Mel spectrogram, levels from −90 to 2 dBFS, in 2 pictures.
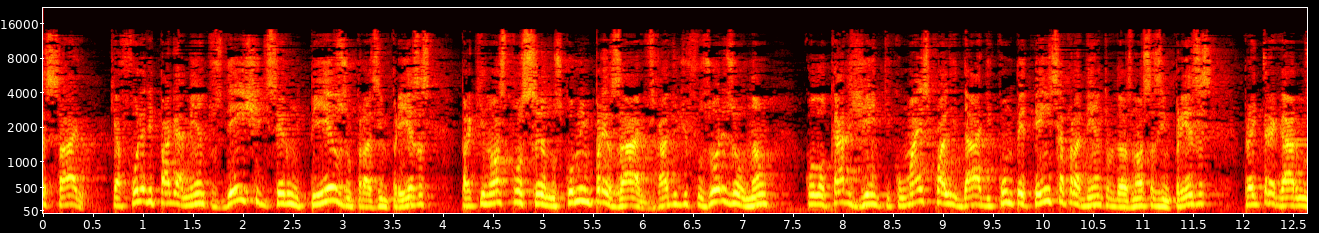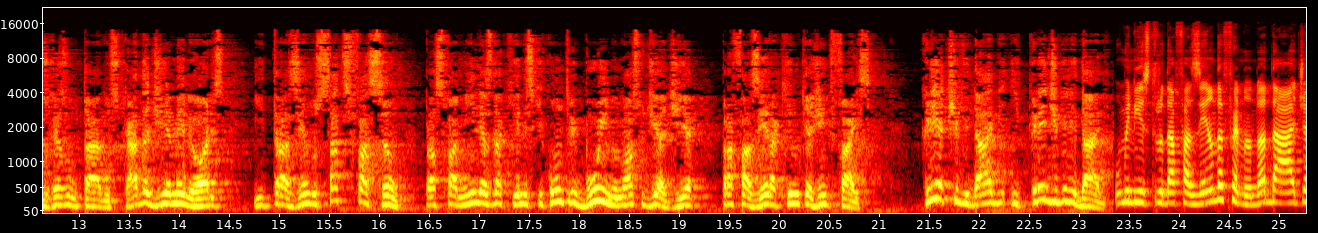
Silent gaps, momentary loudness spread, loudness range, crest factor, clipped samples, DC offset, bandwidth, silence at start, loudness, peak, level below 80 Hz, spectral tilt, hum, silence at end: none; 7 LU; 1 LU; 16 dB; under 0.1%; under 0.1%; 15.5 kHz; 0 s; -18 LUFS; 0 dBFS; -52 dBFS; -5 dB/octave; none; 0 s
